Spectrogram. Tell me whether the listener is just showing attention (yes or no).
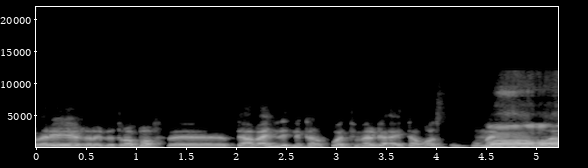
no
